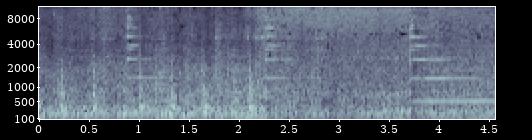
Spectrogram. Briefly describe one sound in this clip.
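A steam locomotive chuffs heavily as it rolls past.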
